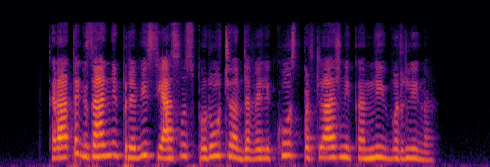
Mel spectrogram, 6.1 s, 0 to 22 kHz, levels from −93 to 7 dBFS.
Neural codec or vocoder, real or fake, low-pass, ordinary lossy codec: codec, 44.1 kHz, 2.6 kbps, DAC; fake; 19.8 kHz; AAC, 32 kbps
